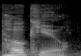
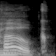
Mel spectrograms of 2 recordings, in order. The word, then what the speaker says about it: poke: says here um it's poke the Hawaiian snack uh p o k which is Dice marinated AI tuna salad pronounced poke people often pronounce it Pokey or Worse poke as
